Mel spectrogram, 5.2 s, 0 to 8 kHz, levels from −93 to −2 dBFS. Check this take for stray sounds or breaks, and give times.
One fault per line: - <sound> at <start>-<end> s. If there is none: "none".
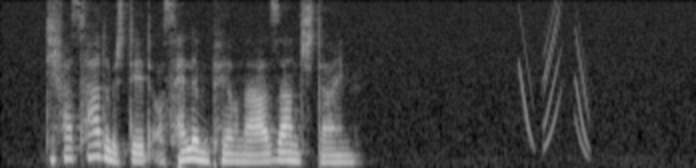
- chirp at 3.9-4.4 s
